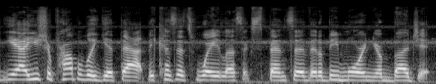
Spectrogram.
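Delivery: ordinary delivery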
